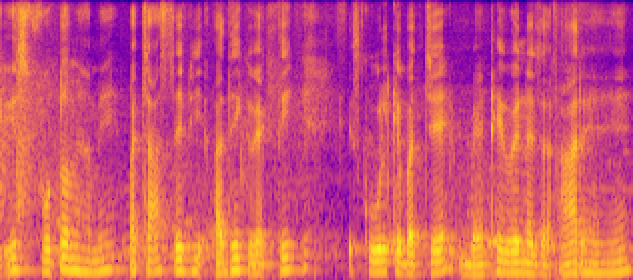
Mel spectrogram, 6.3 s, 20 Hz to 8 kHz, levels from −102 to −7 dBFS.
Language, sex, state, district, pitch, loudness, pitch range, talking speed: Hindi, male, Jharkhand, Ranchi, 115 Hz, -17 LUFS, 105-125 Hz, 170 wpm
